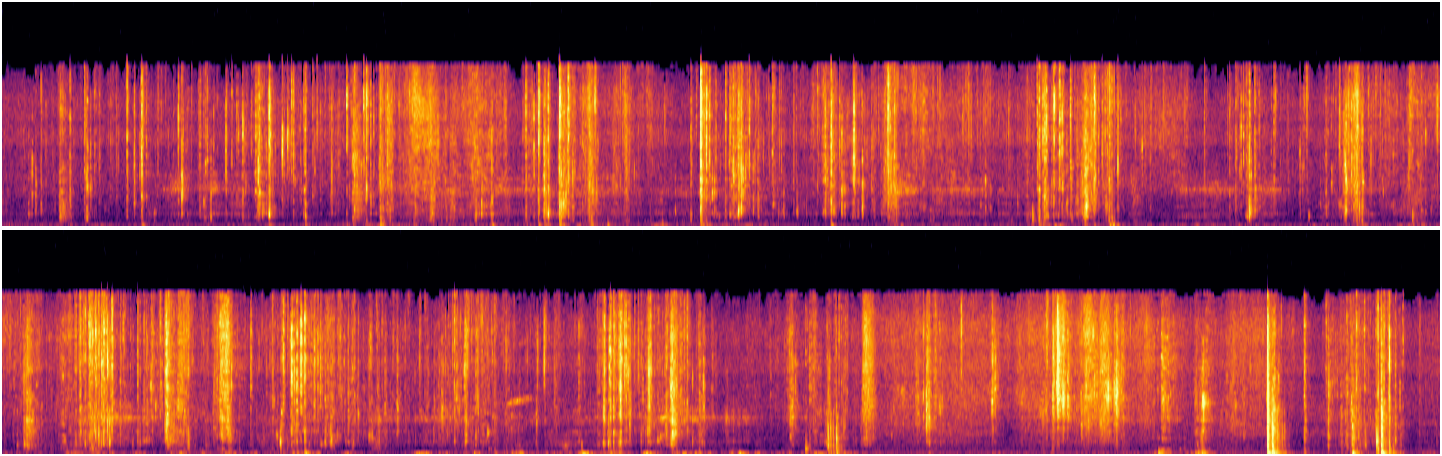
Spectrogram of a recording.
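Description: Wet Comet cleanser paste (crumbled Comet brick mixed with Pine-Sol) being mashed and kneaded by a gloved hand in a stainless steel sink: faint, irregular squishing, crumbling and scraping. Near the end, a few louder knocks and thumps as the paste is tipped into a mesh strainer.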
